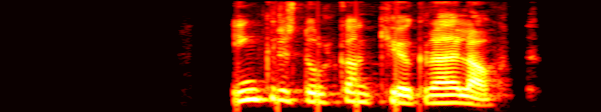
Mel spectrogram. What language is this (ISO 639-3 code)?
isl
